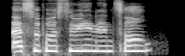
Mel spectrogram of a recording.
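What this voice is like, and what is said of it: Speaking in a falsetto. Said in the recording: “Mr. Falsetto ... how you're talking in a falsetto ... Emphasis on false.”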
